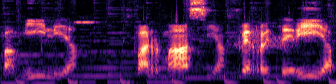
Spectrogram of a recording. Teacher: que son labios dentales que aquí lo que sucede es que se colocan los dientes superiores sobre el labio inferior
